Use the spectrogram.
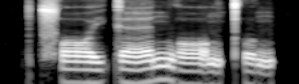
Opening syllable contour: low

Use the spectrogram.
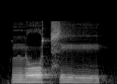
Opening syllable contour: low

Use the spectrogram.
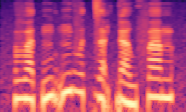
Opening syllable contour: low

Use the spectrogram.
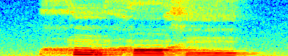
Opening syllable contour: falling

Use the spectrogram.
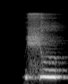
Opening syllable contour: high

